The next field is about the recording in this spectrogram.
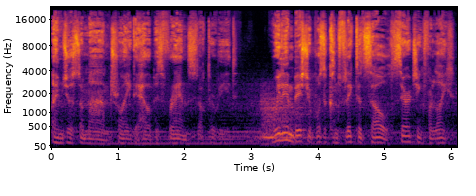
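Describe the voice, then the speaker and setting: A low-voiced, weary man of faith , played by a male actor in a dramatic video game. He speaks earnestly and humbly, with courteous plainness, while music plays behind him. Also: moderate pace, close to an everyday voice. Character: weary, devout, humble man running a homeless shelter.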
